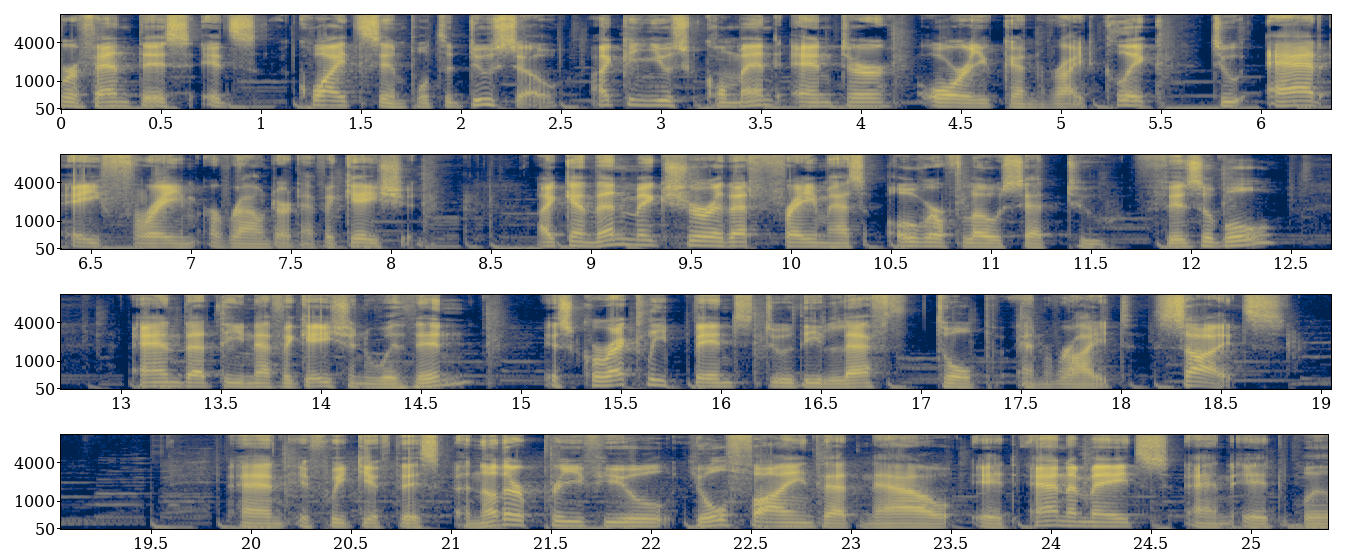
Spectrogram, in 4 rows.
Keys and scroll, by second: 2.6 super+Return.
